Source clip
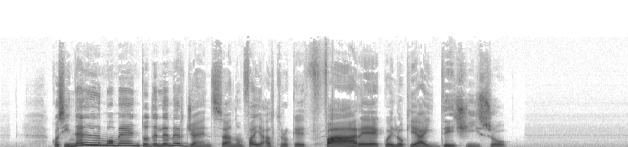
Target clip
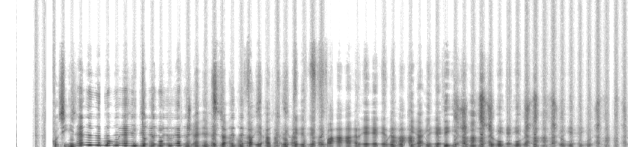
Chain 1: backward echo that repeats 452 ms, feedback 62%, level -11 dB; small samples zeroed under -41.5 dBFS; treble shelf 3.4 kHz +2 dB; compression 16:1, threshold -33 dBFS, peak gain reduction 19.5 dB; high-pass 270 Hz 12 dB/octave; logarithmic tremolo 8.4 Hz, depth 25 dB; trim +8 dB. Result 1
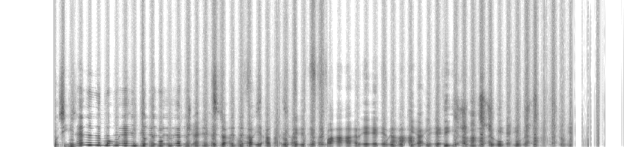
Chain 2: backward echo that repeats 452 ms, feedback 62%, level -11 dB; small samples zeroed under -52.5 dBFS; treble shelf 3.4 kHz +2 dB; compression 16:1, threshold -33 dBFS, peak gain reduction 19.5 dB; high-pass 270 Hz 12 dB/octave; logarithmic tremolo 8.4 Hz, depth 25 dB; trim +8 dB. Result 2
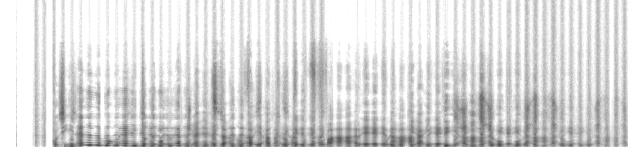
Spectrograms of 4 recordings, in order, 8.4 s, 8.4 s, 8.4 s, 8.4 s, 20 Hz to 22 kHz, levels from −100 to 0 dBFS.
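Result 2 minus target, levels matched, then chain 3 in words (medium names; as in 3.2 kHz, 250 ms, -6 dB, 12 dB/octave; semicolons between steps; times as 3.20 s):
125 Hz band -8.0 dB
backward echo that repeats 452 ms, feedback 62%, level -11 dB; small samples zeroed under -52.5 dBFS; treble shelf 3.4 kHz +2 dB; compression 16:1, threshold -33 dBFS, peak gain reduction 19.5 dB; high-pass 85 Hz 12 dB/octave; logarithmic tremolo 8.4 Hz, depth 25 dB; trim +8 dB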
